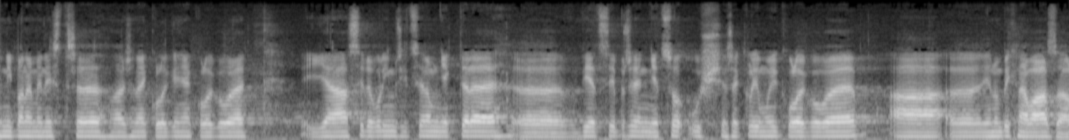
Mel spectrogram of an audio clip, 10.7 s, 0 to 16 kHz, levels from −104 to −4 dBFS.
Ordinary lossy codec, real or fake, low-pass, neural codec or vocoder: MP3, 64 kbps; real; 14.4 kHz; none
